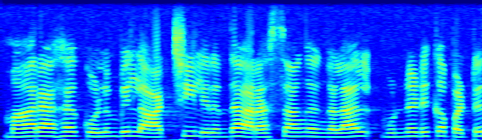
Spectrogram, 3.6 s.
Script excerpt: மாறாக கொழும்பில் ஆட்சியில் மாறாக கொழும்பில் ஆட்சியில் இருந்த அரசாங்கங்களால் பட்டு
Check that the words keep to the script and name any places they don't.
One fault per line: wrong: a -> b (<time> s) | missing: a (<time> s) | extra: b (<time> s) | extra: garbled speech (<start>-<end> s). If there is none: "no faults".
missing: மாறாக கொழும்பில் ஆட்சியில் (1.5 s)
extra: முன்னெடுக்க (2.8 s)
